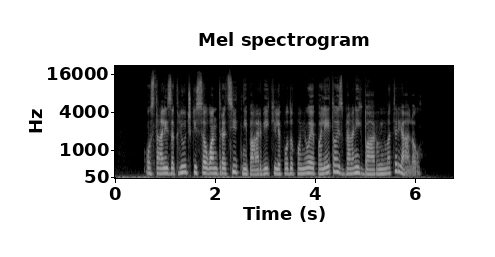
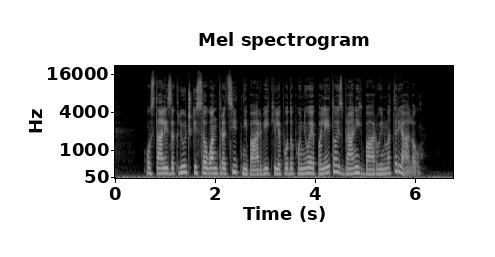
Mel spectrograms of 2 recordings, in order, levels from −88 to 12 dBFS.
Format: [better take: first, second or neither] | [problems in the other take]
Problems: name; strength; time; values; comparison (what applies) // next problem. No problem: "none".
second | noise reduction (neural mask model DeepFilterNet 3)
